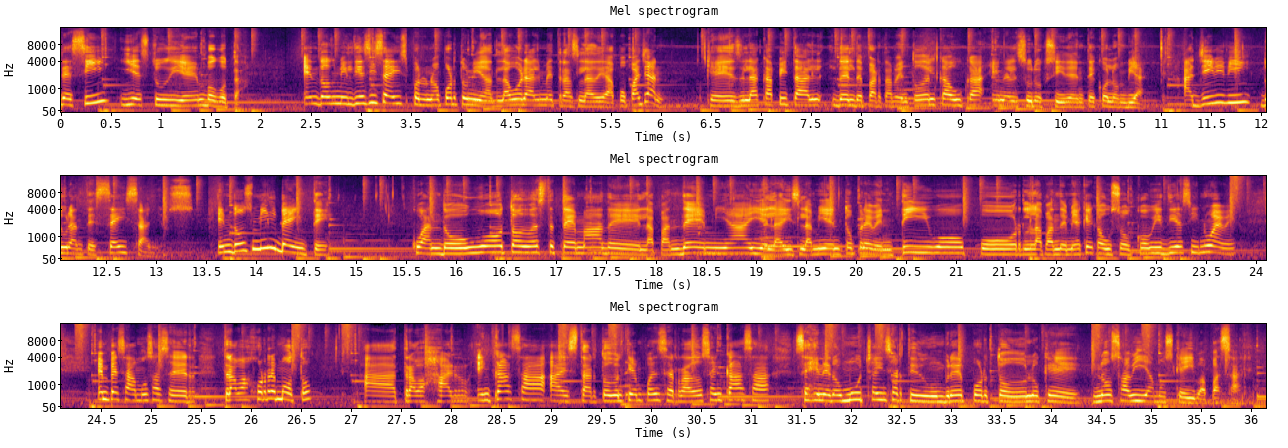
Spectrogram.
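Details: Adult woman speaking Spanish; normal speech.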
